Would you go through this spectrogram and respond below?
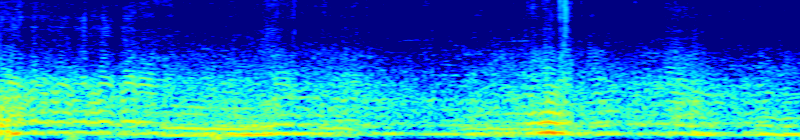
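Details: Honey bees buzzing inside their hive: a dense, steady drone centred low with wavering harmonic bands above, swelling briefly near the three-second mark, no other sounds present.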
